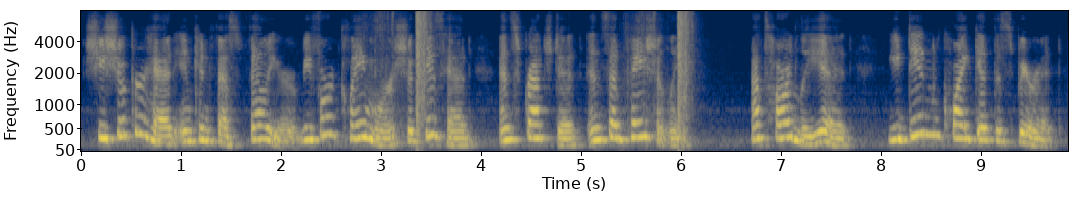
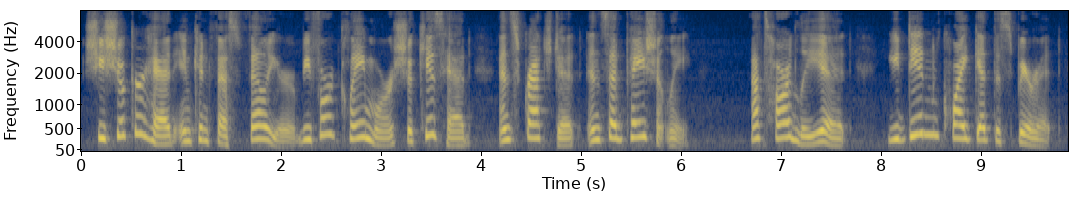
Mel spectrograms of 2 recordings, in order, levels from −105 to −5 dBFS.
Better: second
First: background sound (Cutlery, silverware); 19 dB below the speech // room echo; dies away in 0.4 s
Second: none

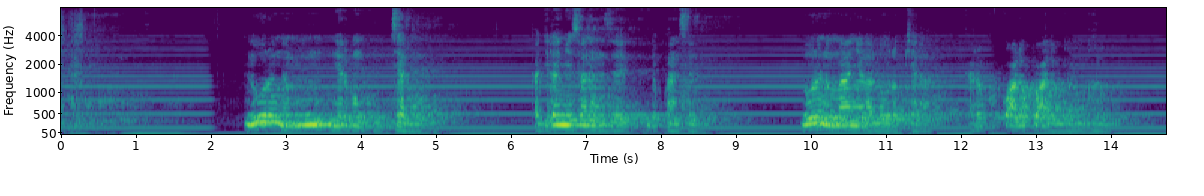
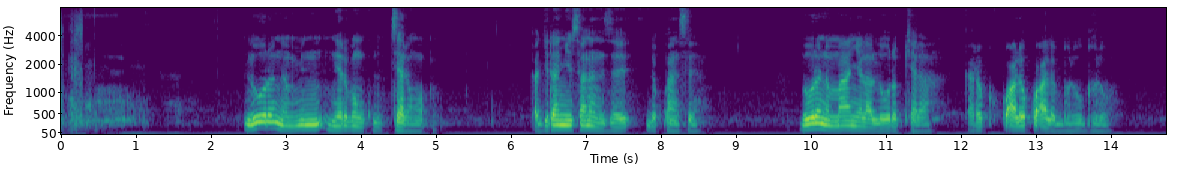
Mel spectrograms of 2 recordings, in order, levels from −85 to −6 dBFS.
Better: second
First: background sound (Wind instrument, woodwind instrument); 18 dB below the speech // room echo; dies away in 1.8 s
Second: none

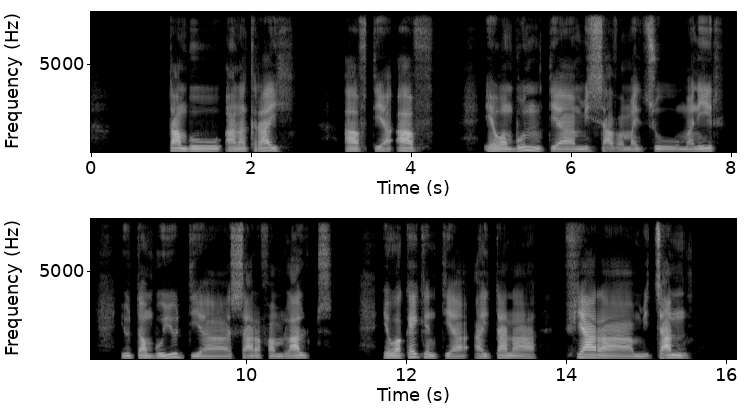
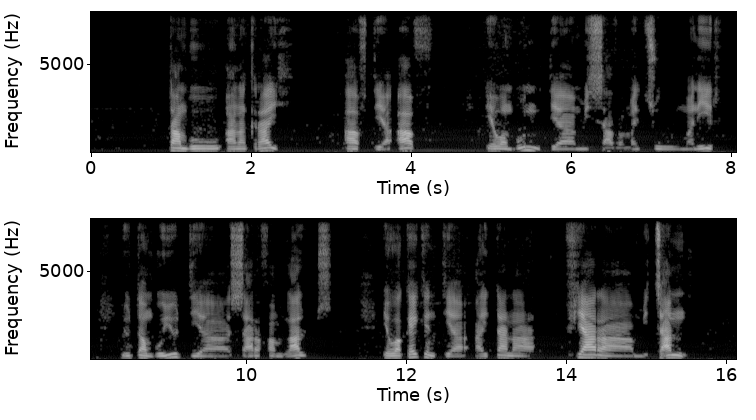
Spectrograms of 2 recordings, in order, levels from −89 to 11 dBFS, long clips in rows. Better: first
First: none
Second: noise reduction (classical method spectral subtraction)

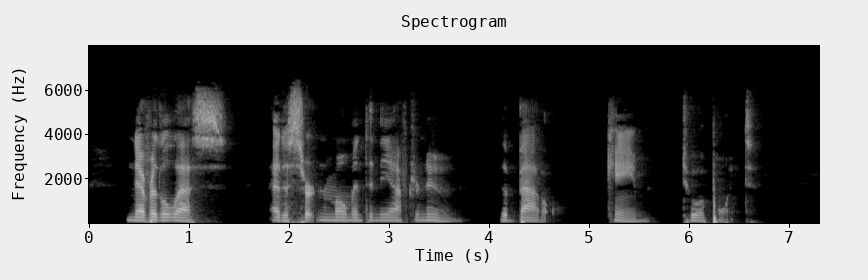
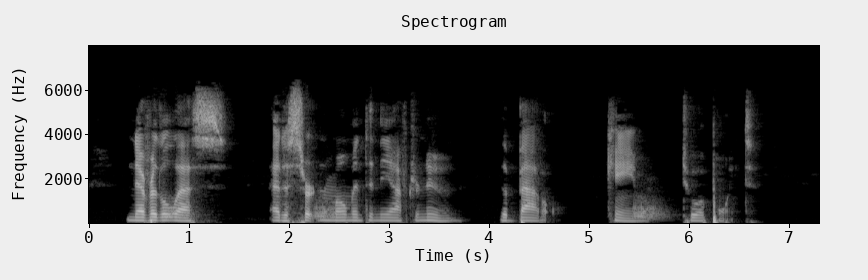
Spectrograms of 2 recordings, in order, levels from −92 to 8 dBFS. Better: first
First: none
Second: background sound (Brass instrument); 15 dB below the speech

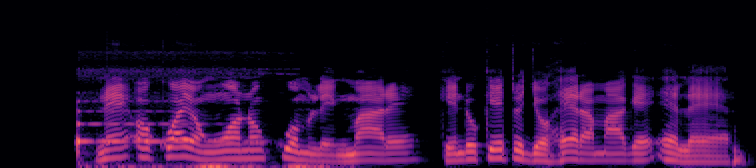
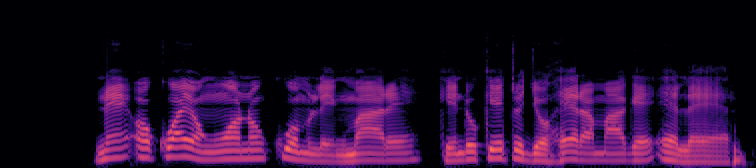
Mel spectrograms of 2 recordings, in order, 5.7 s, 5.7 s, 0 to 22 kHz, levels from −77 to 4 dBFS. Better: second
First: noise reduction (classical method log-MMSE)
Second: none

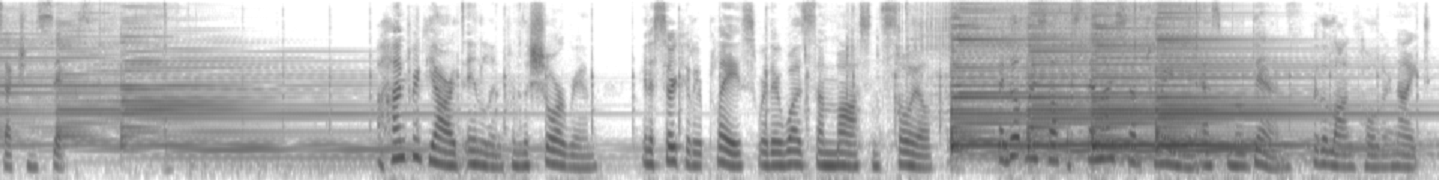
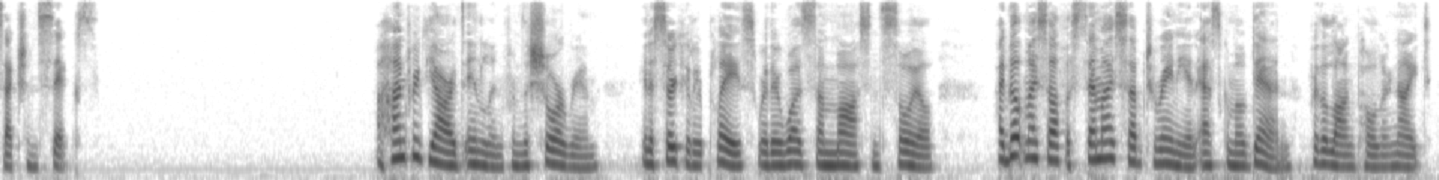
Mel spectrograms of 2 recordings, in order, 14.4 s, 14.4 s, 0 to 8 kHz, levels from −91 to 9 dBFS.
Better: second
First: background sound (Clock); 2 dB above the speech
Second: none

